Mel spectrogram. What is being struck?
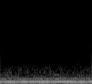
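Nothing is struck.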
